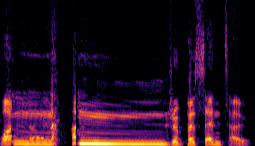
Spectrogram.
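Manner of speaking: loud, hugely drawn-out catchphrase; bellowed catchphrase. Acted. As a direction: belt it out, stretching every word. Catchphrase bellowed during impressions.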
